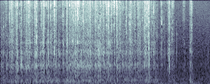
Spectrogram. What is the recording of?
Short potpourris rustling sound made by stirring a bowl of it
rustle, potpourris, scrunch, crackle, crunch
